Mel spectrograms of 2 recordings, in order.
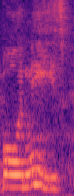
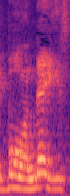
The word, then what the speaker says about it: bolognese: The northern version of bolognese, and I just want to say bolognese in Italian is actually said bolognese. We Americans say bolognese, but in Italy it's called bolognese.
